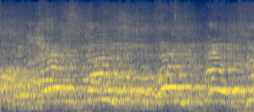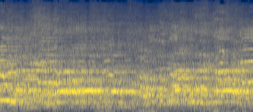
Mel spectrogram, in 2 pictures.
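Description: A crowd shouts and cheers loudly in a large echoing hall.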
